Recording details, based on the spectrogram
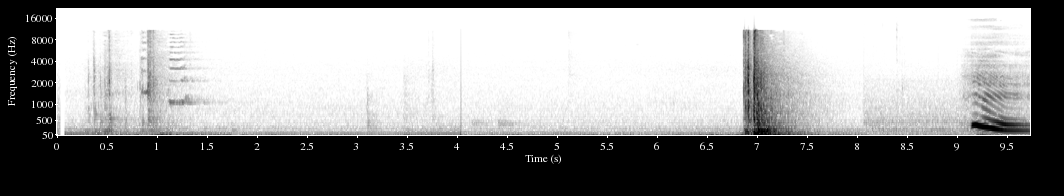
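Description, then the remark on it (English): A latch clicks and rattles briefly, followed after a quiet pause by a loud thump and a drawn-out creak as a heavy door swings open. No one speaks. “The door is open, boy.”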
